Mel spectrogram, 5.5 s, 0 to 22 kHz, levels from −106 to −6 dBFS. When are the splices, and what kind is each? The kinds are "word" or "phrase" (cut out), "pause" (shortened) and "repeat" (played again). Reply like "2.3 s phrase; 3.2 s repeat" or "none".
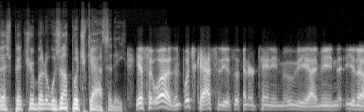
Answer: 1.1 s word; 3.6 s word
